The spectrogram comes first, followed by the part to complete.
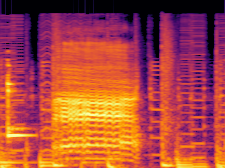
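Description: A goat bleats once, a long wavering bleat lasting about a second, starting about half a second in, over light children's background music.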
